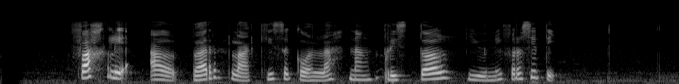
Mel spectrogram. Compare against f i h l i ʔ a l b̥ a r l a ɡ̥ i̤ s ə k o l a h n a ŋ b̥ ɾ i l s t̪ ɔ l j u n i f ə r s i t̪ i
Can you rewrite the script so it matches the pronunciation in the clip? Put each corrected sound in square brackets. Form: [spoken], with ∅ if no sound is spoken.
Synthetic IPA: f [a] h l i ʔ a l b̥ a r l a ɡ̥ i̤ s ə k o l a h n a ŋ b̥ ɾ i [∅] s t̪ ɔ l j u n i f ə r s i t̪ i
